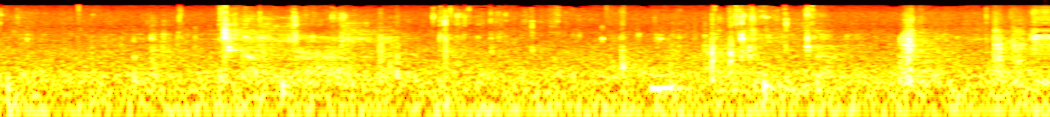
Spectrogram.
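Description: Close-up sounds of a person chewing a chicken wing, with scattered short wet clicks and smacks from the mouth and lips.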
